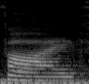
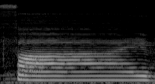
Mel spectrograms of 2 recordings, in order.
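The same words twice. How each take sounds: First: The final consonant is a voiceless f sound. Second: The final consonant is a voiced v sound. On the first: "do both of them a bit like an F" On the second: "turn the voice on for the last consonant"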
